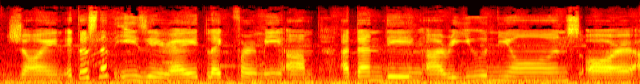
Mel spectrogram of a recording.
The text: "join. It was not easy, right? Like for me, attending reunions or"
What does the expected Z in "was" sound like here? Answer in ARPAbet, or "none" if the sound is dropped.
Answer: S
